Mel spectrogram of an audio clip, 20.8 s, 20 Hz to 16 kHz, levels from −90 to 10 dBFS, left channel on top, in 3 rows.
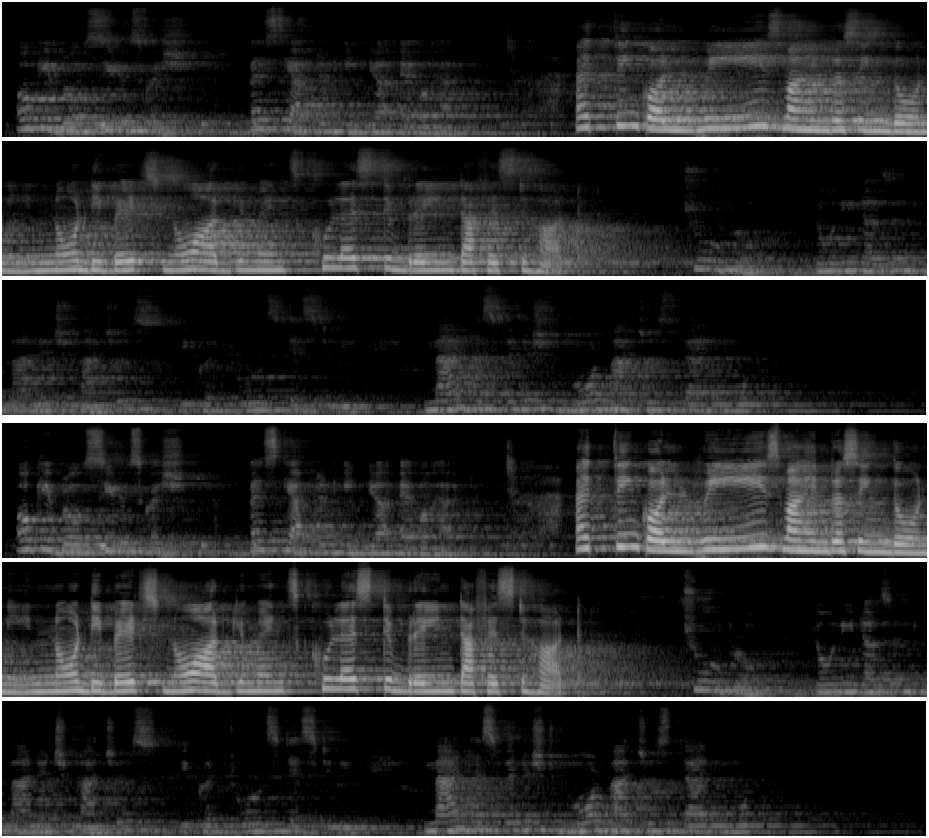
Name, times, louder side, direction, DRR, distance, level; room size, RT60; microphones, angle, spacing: voice 1, 0.1-3.5 12.0-12.7 12.9-16.5 17.0-19.5, right 1 dB, 35° right, 3 dB, 2.7 m, -49 dB
voice 2, 4.1-11.1, right 3 dB, 50° right, 10 dB, 0.8 m, -30 dB
26.0 x 19.5 x 9.7 m, 2.6 s
head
